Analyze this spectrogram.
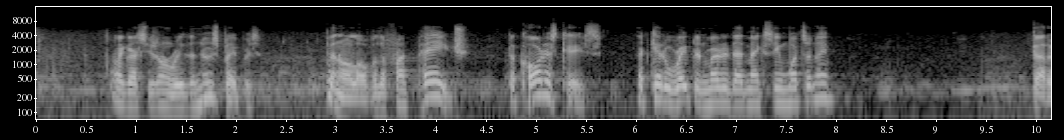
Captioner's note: scoffs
